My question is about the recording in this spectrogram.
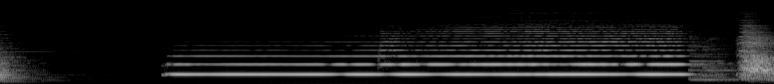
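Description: Music: after a short fade and a second of silence, a wind instrument holds one long steady note for about five seconds. A brief lower note and a louder swell follow near the end.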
